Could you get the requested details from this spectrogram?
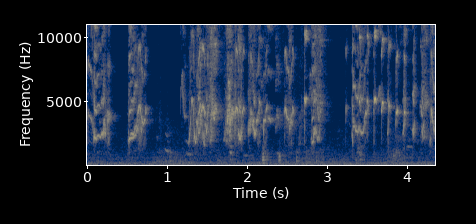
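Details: Young lutino lovebirds chirping in the morning: rapid shrill twitters in loud clusters, a brief lull near the middle, then another run of sharp, evenly spaced high chirps.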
